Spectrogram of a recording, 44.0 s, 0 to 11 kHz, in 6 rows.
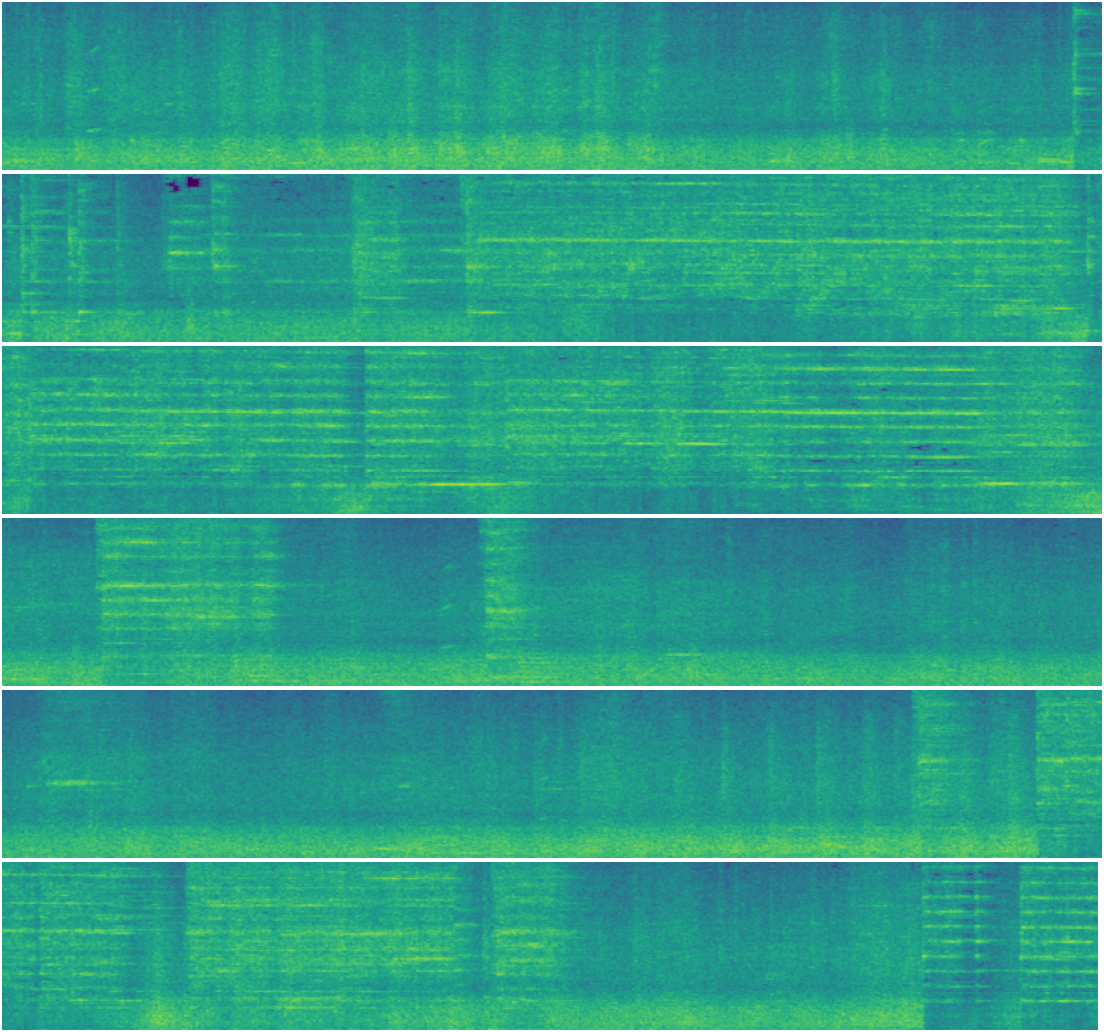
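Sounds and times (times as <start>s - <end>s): train wheels rolling on rails: 0.0s - 43.9s
train wheels squealing: 7.4s - 22.0s, 22.6s - 24.0s, 29.5s - 30.2s, 35.4s - 40.5s, 42.8s - 43.9s.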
